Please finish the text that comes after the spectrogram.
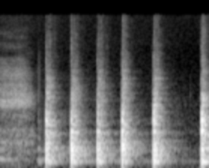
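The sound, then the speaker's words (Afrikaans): Six firm knocks on a door, each a sharp thud with a brief ring. The first five come in a steady rhythm, then a short pause before the final knock, with no talking. “en ek klop en ek wil inkom.”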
